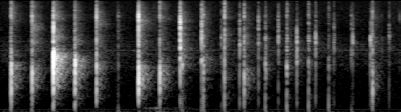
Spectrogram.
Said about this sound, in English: Round of applause.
